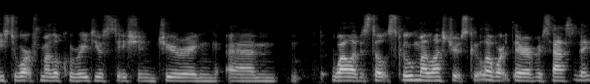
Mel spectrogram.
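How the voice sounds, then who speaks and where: Talking at a very fast pace, a woman holds a monotone, flat intonation at a fairly low pitch. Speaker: football pundit and broadcaster. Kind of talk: casual interview chat.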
